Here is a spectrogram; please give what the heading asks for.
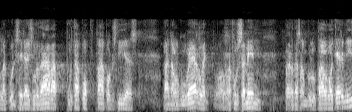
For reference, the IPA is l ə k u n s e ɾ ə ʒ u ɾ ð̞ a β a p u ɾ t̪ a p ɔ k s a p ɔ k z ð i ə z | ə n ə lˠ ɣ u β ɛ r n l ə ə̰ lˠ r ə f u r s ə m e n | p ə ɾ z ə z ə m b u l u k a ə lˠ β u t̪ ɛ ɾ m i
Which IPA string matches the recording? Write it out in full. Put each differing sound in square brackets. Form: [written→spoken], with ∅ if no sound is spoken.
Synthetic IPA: l ə k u n s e ɾ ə ʒ u ɾ ð̞ a β a p u ɾ t̪ a p ɔ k [s→f] a p ɔ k z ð i ə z | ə n ə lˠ ɣ u β ɛ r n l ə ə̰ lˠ r ə f u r s ə m e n | p ə ɾ [z→ð] ə z ə m b u l u [k→p] a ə lˠ β [u→ɔ] t̪ ɛ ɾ m i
